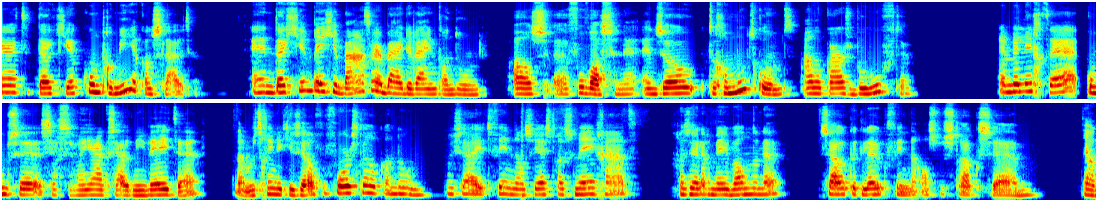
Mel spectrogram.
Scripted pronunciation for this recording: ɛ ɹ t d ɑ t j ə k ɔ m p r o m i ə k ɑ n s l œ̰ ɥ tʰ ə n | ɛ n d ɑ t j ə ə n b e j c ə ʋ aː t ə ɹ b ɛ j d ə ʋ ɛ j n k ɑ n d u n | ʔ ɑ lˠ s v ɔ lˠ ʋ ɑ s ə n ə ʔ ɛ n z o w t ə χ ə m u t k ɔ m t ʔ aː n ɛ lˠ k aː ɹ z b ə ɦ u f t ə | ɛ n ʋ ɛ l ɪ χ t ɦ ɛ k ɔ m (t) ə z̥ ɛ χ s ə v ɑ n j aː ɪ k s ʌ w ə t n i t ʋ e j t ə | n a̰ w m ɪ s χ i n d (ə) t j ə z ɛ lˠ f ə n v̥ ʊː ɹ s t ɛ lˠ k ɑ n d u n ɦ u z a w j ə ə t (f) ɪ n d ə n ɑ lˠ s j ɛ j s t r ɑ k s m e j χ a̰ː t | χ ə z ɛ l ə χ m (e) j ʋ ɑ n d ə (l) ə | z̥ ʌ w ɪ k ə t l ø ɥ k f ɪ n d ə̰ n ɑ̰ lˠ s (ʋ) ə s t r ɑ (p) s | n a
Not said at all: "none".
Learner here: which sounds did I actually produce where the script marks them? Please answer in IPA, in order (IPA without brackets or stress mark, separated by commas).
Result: s, ɑ, f, e, l, ʋ, k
